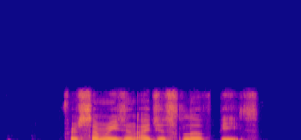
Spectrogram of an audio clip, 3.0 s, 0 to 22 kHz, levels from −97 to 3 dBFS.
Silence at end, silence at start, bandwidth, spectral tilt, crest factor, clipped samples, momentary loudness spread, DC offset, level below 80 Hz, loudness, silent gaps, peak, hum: 0.45 s; 0.65 s; 8.4 kHz; -4.5 dB/octave; 18 dB; under 0.1%; 12 LU; under 0.1%; -68 dBFS; -31 LUFS; none; -14 dBFS; none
